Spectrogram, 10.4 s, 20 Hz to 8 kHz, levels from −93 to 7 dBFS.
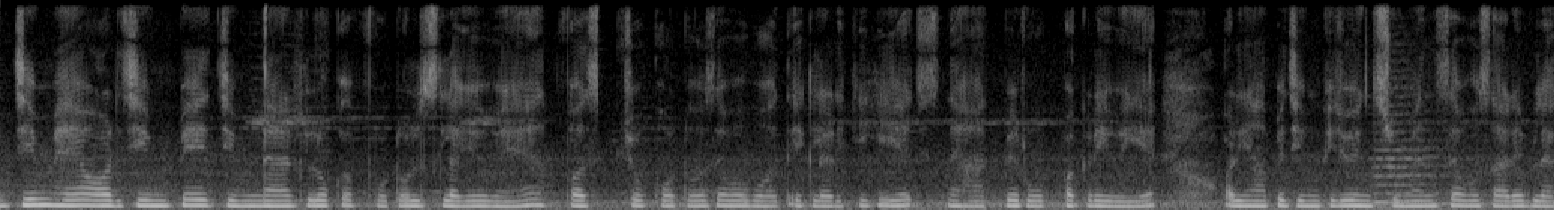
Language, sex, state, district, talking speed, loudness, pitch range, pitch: Hindi, female, West Bengal, Purulia, 235 wpm, -31 LUFS, 200-215 Hz, 205 Hz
